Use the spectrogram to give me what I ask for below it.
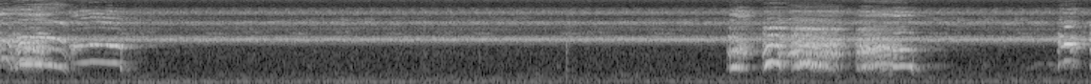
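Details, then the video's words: Rooster crowing in the morning: a harmonic, wavering crow opens, then a long pause filled by a steady high whine, before a second, broken crow in several rising-falling pieces. "เสียงไก่ขันตอนเช้า เสียงไก่ขันฟังต่อเนื่อง"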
